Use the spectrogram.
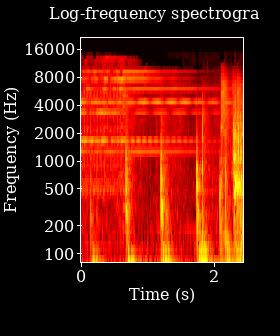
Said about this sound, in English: the phone!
